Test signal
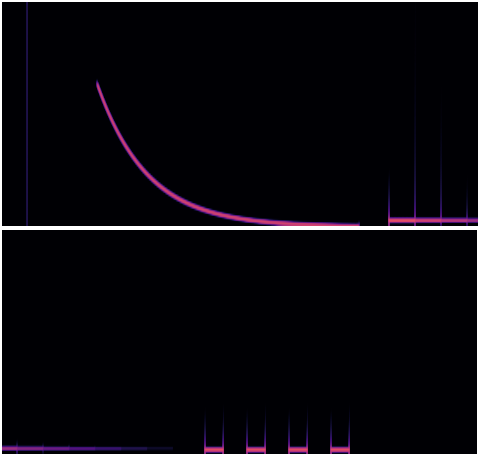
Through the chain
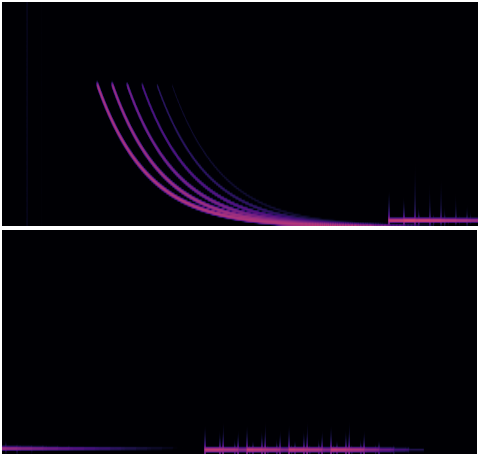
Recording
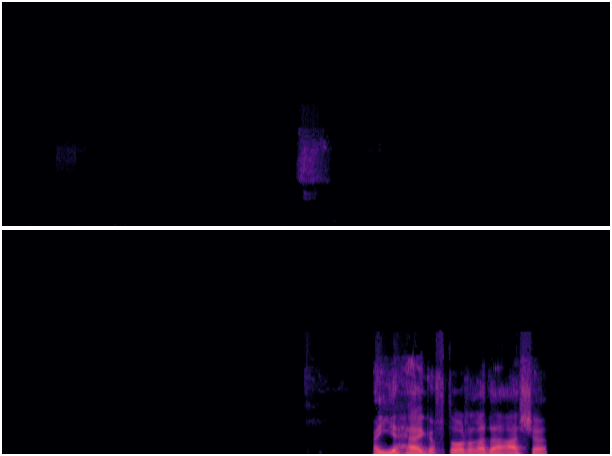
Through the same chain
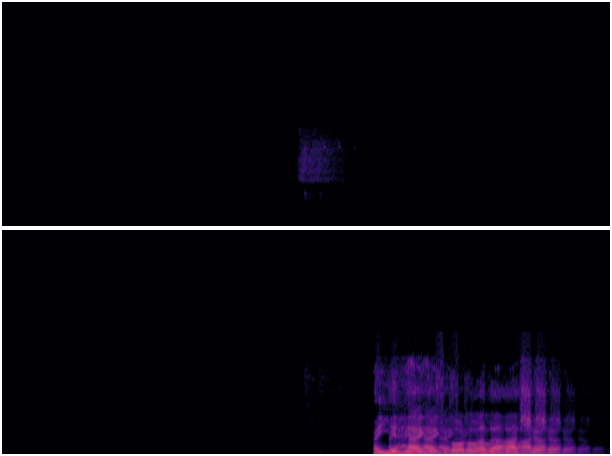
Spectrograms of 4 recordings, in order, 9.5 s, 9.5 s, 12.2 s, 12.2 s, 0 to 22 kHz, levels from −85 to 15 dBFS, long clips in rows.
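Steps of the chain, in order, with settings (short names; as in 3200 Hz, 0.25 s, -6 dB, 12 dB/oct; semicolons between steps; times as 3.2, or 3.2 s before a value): feedback echo 0.149 s, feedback 36%, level -4 dB; gain -8.5 dB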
